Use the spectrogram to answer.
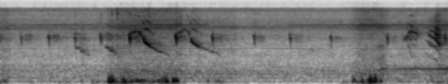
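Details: Grey wagtail, a winter visitor to Assam that forages near water, recorded behind a house: thin, high, downslurred notes in quick little runs, faint against a quiet background, with a few low dull thumps.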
